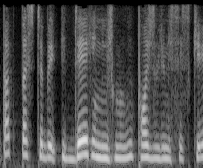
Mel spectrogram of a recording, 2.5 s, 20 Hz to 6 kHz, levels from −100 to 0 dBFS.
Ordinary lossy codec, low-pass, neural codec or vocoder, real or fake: MP3, 48 kbps; 5.4 kHz; codec, 16 kHz, 0.5 kbps, X-Codec, HuBERT features, trained on general audio; fake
